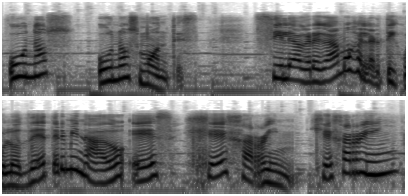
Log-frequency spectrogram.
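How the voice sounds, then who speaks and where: A woman teaching a grammar lesson in a careful, scripted way, pausing to spell out each example. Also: on the high side, muffled recording. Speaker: language teacher.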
